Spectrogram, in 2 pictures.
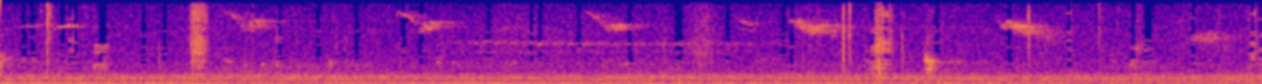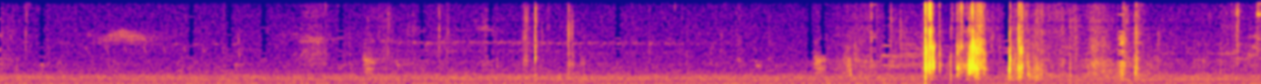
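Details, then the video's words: Norwegian Forest Cat named Purrnicus sneezing indoors: a steady low hum fills most of the recording, then near the end comes a sharp, noisy burst of a sneeze followed by a couple of smaller snuffling bursts. "SNEEZING CAT | Norwegian Forest Cat"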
